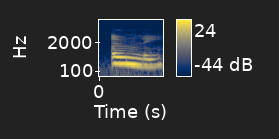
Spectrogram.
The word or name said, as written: only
